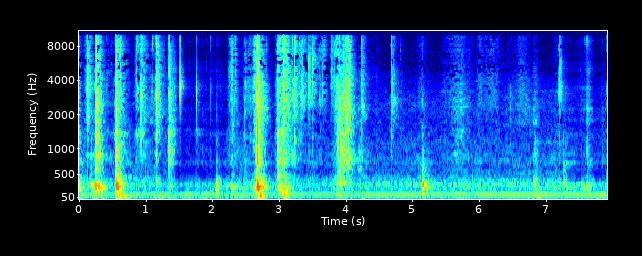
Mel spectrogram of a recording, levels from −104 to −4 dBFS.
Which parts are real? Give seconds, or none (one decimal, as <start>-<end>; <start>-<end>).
0.0-1.4; 2.3-7.3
